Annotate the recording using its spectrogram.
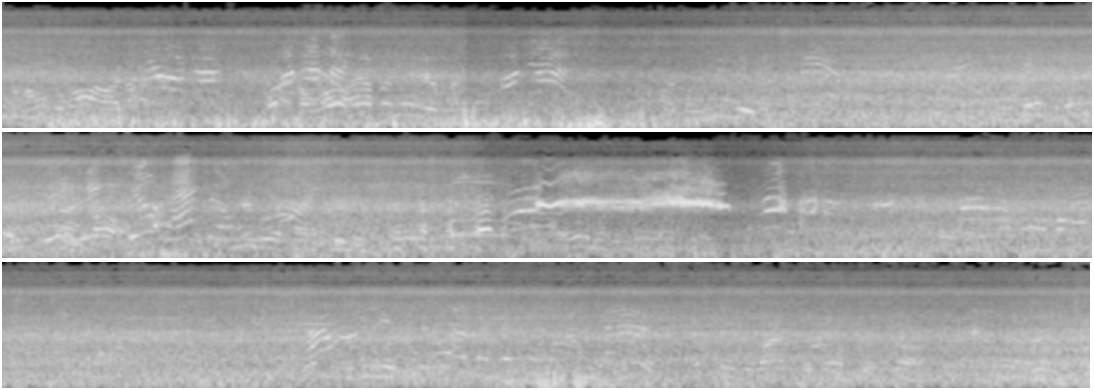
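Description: Surf breaks and washes up on a beach.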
